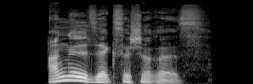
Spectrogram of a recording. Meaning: strong/mixed nominative/accusative neuter singular comparative degree of angelsächsisch
- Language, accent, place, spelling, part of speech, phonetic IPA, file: German, Germany, Berlin, angelsächsischeres, adjective, [ˈaŋl̩ˌzɛksɪʃəʁəs], De-angelsächsischeres.ogg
